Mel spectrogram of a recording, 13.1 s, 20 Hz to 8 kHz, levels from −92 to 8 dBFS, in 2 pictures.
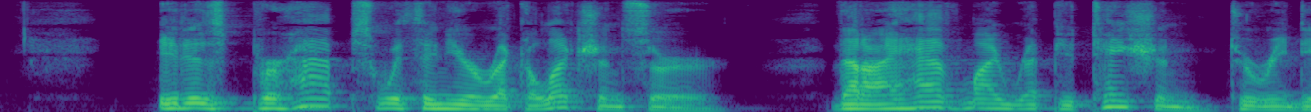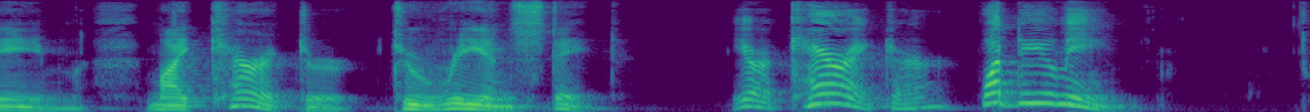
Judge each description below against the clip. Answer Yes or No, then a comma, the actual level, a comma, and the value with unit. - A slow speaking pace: Yes, slow, 110 wpm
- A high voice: No, low, 125 Hz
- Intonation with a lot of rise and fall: Yes, wide, 6.7 semitones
